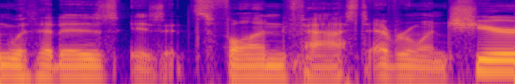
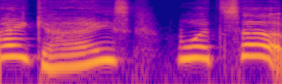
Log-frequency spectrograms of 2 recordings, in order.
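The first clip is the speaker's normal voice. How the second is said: put-on sweet, girly, high-pitched voice; 4 dB louder than usual. Contrasting an actress with her character; Stephanie Beatriz voice. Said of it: "She's super high pitched voice, very girly".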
